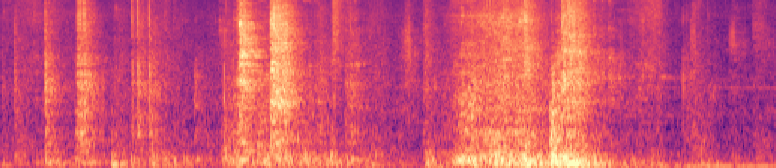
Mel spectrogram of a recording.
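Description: A seat bench creaks and thumps as it is folded down.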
